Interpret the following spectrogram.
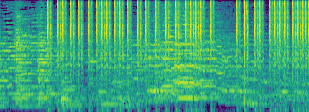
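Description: Typewriter keystroke sound effect: rapid clicks begin about a second in, pause briefly past the middle, then carry on, over background string music.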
